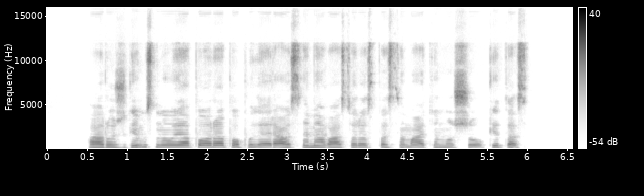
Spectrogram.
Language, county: Lithuanian, Šiauliai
